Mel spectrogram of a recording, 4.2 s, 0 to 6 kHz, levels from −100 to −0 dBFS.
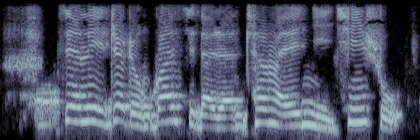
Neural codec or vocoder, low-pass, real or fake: none; 5.4 kHz; real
